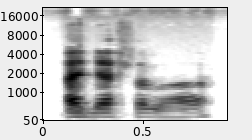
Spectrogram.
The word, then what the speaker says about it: Anathema: But when they bring poor Newton to see Anathema, did I say it right this time?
